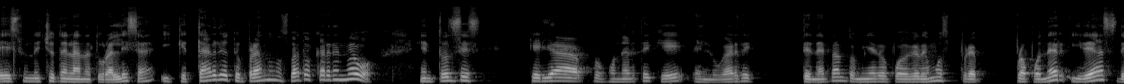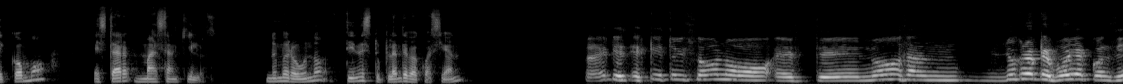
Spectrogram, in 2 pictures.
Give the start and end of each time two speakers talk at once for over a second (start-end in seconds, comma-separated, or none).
none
